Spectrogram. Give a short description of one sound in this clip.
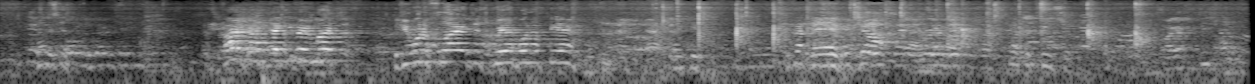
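A group of men chatter in a room.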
